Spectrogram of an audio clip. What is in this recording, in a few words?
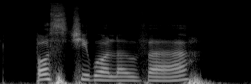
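"Bosullow Veor", Cornish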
